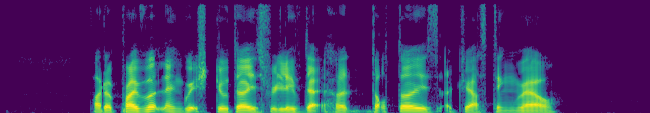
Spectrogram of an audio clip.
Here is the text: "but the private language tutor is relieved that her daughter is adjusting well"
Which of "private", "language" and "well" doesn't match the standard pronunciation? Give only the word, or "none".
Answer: language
